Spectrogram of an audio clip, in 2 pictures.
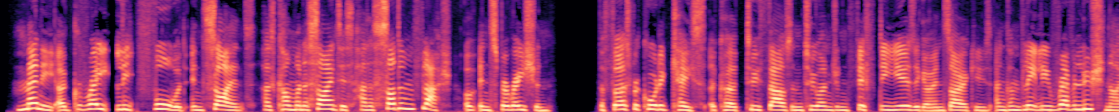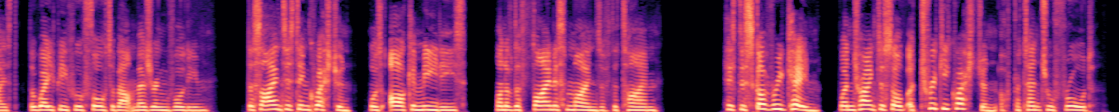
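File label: English British, boy, child voice over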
